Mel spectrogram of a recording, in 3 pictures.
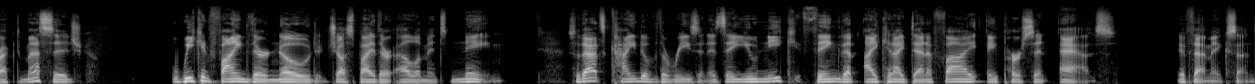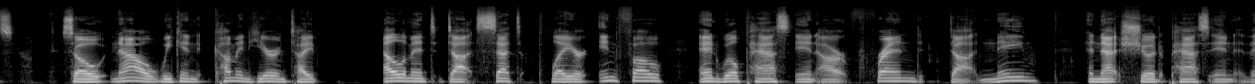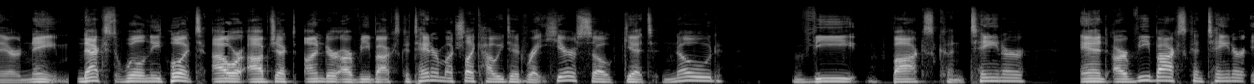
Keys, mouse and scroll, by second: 13.7 Return, 15.3-18.4 typing, 20.0-24.7 typing, 30.8-37.2 typing, 34.3 Tab, 37.2 alt+Tab.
